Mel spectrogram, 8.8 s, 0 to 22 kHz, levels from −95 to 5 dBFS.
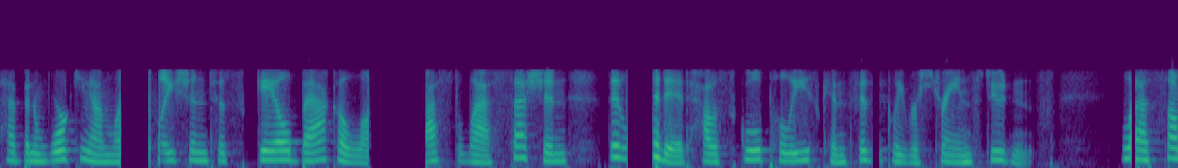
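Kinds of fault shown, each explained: Packet loss on an ADPCM call: lost packets become hard-edged silent holes, up to about 440 ms, as flat gaps in the waveform; speech resumes slightly distorted while the decoder's predictor re-locks.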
